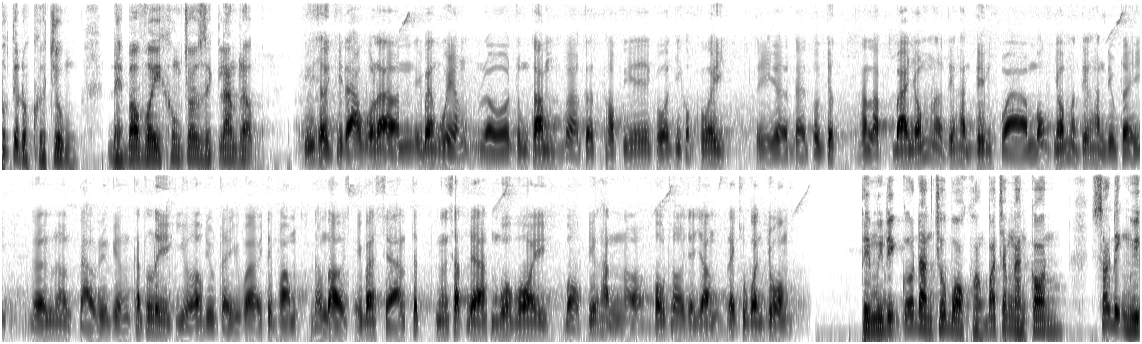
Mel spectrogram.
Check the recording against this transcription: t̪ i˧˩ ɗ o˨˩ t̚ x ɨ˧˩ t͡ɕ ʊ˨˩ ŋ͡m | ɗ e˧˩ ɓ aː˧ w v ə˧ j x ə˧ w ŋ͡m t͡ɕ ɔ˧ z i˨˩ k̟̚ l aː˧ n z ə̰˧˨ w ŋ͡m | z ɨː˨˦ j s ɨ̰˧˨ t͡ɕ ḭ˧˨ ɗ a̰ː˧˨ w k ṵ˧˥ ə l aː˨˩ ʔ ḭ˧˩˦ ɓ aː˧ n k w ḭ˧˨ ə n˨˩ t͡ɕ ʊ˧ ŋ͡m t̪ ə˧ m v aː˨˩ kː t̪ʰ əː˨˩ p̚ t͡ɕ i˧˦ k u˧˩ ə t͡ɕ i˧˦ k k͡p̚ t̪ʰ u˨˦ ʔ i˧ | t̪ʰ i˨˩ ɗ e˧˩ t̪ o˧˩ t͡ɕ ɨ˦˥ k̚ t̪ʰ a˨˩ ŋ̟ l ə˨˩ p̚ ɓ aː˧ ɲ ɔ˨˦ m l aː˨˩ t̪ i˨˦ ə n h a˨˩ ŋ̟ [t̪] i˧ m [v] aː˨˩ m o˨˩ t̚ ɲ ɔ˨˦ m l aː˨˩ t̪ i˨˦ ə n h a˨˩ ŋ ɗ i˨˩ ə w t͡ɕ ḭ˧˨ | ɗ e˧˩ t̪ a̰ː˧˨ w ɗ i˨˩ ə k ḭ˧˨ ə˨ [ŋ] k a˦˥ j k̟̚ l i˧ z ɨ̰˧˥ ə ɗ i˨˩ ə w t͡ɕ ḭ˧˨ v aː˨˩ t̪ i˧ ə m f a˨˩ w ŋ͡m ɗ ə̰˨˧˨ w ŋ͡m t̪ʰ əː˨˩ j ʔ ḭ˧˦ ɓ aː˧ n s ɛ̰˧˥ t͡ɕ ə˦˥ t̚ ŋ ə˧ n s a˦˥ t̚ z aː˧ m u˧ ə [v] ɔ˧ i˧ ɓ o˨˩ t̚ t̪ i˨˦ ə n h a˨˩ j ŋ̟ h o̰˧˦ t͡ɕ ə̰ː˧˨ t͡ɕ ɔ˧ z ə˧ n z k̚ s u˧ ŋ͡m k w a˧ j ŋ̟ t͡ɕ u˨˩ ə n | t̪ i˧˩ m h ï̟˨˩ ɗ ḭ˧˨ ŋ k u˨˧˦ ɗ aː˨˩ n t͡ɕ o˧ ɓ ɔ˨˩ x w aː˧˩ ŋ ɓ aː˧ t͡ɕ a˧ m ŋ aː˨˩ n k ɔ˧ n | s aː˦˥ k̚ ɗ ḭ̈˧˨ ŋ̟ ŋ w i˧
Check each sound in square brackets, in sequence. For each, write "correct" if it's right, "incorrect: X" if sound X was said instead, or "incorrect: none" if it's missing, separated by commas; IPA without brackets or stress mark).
correct, correct, incorrect: n, correct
